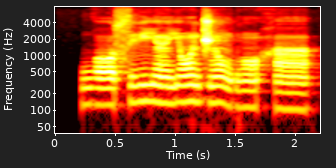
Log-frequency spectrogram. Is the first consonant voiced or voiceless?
voiced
